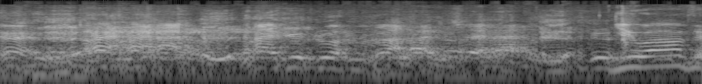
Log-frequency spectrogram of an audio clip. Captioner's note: all laugh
